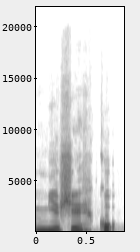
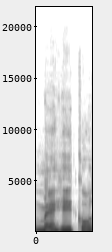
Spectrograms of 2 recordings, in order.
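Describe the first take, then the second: First: The word has the local dialect pronunciation. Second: The word has its usual standard pronunciation. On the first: This is how the local speakers say it. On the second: This is how most people say it.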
